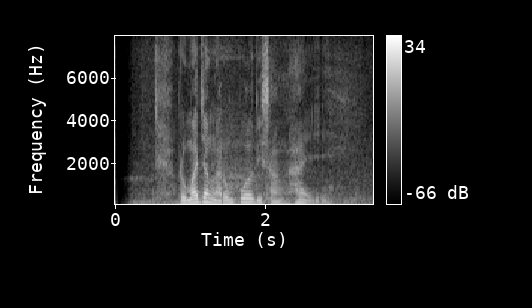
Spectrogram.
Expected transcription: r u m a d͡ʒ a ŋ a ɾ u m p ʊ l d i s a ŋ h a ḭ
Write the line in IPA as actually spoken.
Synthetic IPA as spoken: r u m a d͡ʒ a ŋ a ɾ u m p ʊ l d i s a ŋ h a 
